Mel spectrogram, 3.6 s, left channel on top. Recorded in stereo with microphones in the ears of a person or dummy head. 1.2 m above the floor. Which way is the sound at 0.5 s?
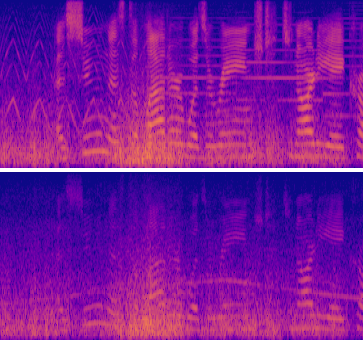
60° left (ahead or behind).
